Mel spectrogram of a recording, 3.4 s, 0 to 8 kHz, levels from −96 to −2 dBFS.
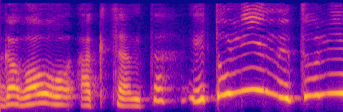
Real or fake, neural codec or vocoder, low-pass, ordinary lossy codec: fake; autoencoder, 48 kHz, 32 numbers a frame, DAC-VAE, trained on Japanese speech; 7.2 kHz; MP3, 48 kbps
